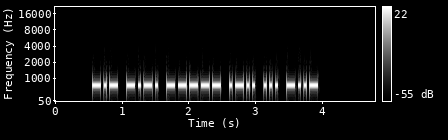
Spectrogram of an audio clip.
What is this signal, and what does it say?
Morse code, heard as a keyed tone, about 28 wpm, 700 Hz. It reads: KC0LSX
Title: USA Call Signs - 6 Characters - 4x Character Spacing - 28wpm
